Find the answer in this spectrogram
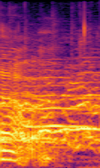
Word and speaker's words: hour: exceptions to the rule because it has a silent h so well done and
